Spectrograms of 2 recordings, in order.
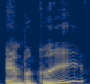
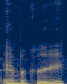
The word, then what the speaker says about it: ambergris: One that I had never heard of before is ambergris, or maybe ambergris. I got two different pronunciations, but we're going to go with ambergris, which is a mixture of whale poop, squid beaks, and fatty secretions.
